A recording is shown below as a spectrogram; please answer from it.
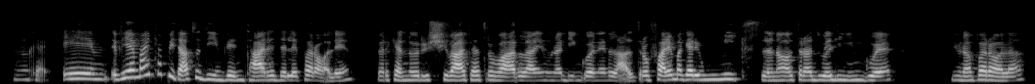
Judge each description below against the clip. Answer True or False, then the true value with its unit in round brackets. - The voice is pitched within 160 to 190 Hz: False (205 Hz)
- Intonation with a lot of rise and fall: False (2.4 semitones)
